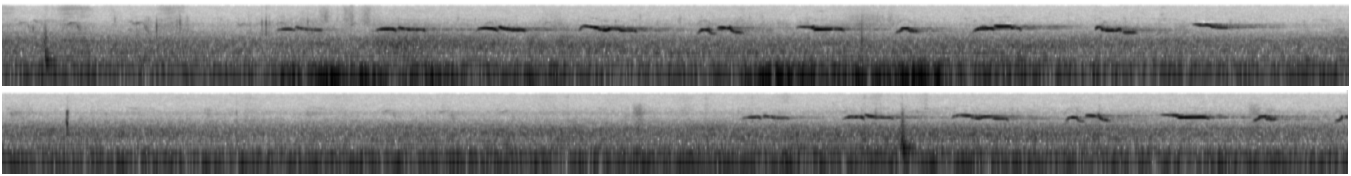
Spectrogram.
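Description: A songbird singing two runs of short, sharp, sliding chirps, about two notes a second: one lasting several seconds, then, after a pause, a second run near the end.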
